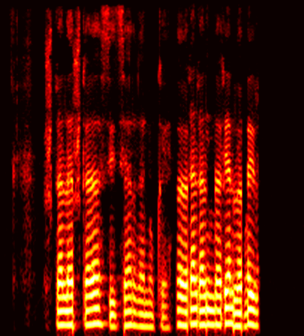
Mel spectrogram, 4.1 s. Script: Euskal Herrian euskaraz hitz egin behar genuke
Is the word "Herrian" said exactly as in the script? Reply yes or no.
no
